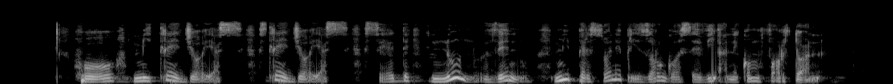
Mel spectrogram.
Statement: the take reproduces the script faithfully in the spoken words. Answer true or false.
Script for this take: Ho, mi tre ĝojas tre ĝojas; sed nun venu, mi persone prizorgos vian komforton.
true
